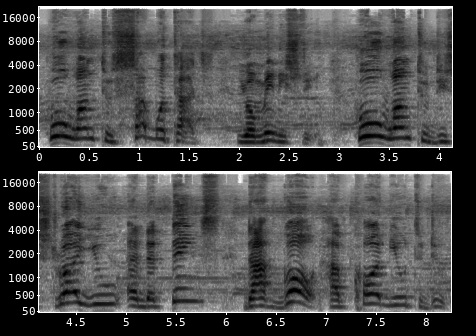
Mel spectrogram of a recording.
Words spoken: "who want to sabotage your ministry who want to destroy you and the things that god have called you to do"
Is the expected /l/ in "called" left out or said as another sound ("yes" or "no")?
no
